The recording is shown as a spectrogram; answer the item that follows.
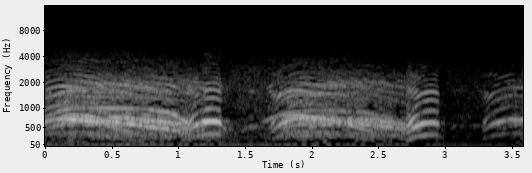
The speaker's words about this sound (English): And I think all those gathered, there must be at least 100 people here, family, friends, of course, press, and, well, my goodness. I think we should have another 3 cheers for the bride and groom. How about it? Hip hip!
